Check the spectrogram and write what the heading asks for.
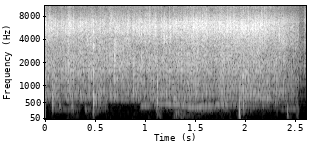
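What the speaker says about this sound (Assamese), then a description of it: "এপিচ এপিচকৈ দি মই ধুনীয়াকৈ ভাজি ল'ম।" Mogu dal fritters fry in hot oil with a close, steady crackling sizzle and occasional stirring knocks for a few seconds.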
